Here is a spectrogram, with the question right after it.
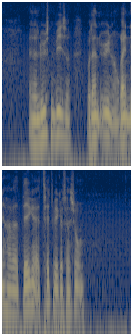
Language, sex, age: Danish, male, 31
